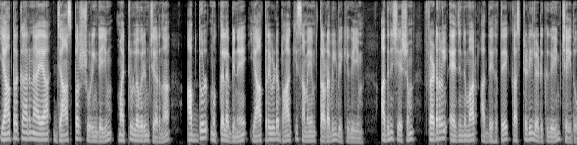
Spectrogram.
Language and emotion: Malayalam, neutral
